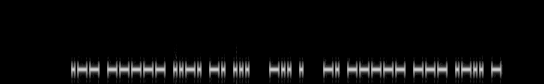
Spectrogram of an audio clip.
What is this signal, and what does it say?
Morse code, heard as a keyed tone, about 37 wpm, 690 Hz. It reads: W0FNS DE N0OLT
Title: USA Callsign DE Callsign - 5 Characters - 40wpm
